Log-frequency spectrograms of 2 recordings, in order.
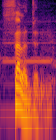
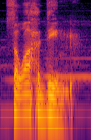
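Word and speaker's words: Salah ad-Din: In the west you call me Saladin, but my name is pronounced Salahadin which means the righteousness of the faith.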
